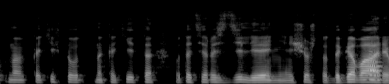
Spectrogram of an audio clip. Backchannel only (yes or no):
yes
